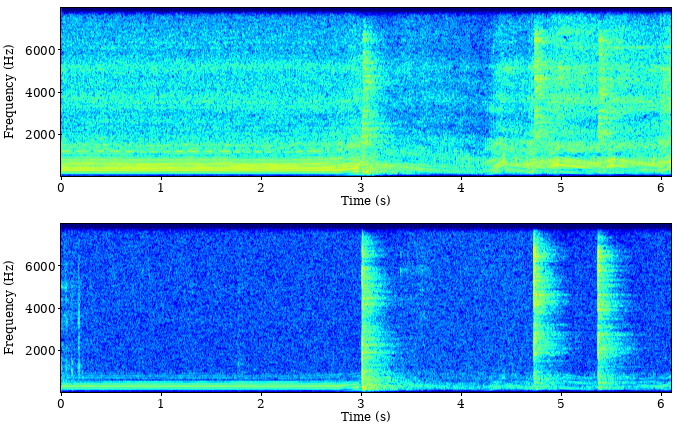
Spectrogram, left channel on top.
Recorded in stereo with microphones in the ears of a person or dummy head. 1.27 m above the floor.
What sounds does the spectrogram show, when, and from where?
3.0 s chopping: 60° right (ahead or behind), 0.7 m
